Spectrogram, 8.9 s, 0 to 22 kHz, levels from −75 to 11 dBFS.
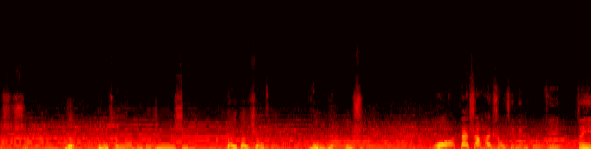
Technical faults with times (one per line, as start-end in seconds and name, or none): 1.77-3.37 robotic sound from repeated short buffers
